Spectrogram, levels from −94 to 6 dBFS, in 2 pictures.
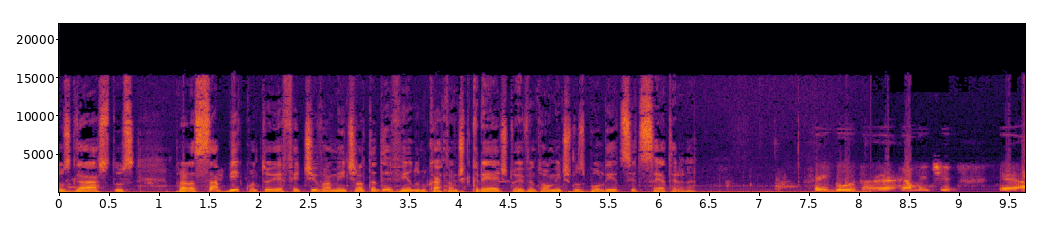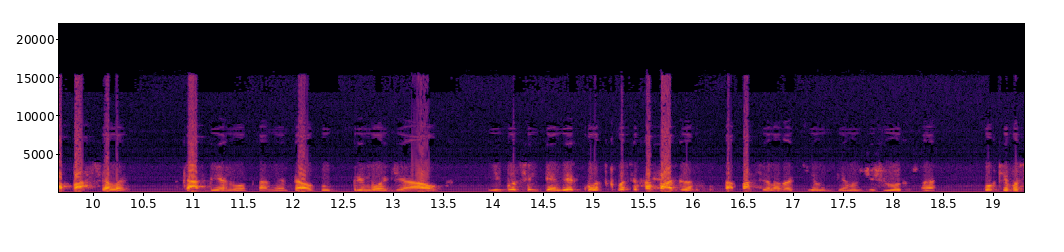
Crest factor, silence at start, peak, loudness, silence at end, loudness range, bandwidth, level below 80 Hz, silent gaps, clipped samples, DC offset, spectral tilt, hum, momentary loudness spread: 16 dB; 0 s; -6 dBFS; -22 LUFS; 0 s; 4 LU; 16 kHz; -42 dBFS; none; under 0.1%; under 0.1%; -4 dB/octave; none; 12 LU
